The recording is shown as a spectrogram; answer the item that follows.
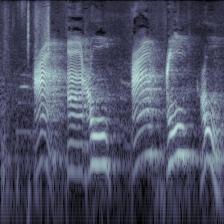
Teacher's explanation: Dan A itu adalah di bagian ujung dari tenggorokan, yang paling luar.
